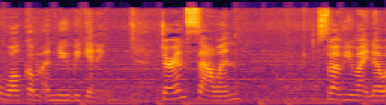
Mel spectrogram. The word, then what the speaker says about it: Samhain: an opportunity to welcome a new beginning during soin some of you might know it as Samhain but it is pronounced that one the ancient Celtic festival from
